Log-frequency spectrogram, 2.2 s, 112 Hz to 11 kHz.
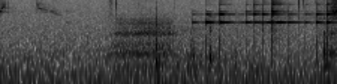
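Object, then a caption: Glass bottle. A 33 cl glass bottle of blonde Belgian beer is tapped, giving bright, clear glass clinks. The clinks are short and high-pitched with almost no low end, and they grow louder and closer together toward the end of the clip.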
